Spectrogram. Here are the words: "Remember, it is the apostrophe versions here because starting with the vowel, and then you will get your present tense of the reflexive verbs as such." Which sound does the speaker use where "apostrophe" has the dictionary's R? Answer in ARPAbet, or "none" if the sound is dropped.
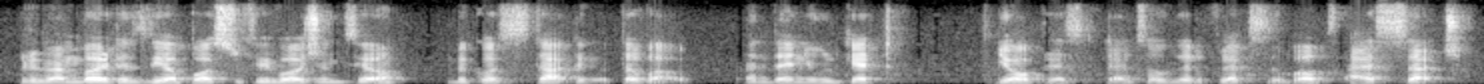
R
